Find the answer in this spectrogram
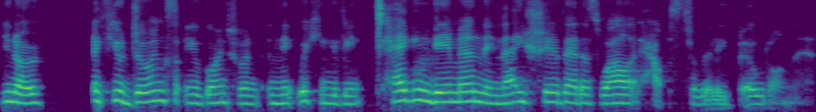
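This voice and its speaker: The voice has a dark, mellow tone and a New Zealand accent, with ordinary pitch variation. The sound is dry and close, with no echo. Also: woman. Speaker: marketing webinar presenter. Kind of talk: webinar presentation. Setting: online webinar. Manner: fast.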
